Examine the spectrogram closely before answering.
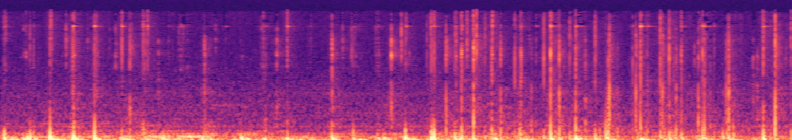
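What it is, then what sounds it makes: Plastic perfume bottle cap. A hollow white frosted plastic perfume bottle cap, held close to the mic, is tapped rapidly with long painted nails. The result is a fast, uneven patter of short, dry clicks with a thudding low body and bright ticking tops, each dying away almost instantly.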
